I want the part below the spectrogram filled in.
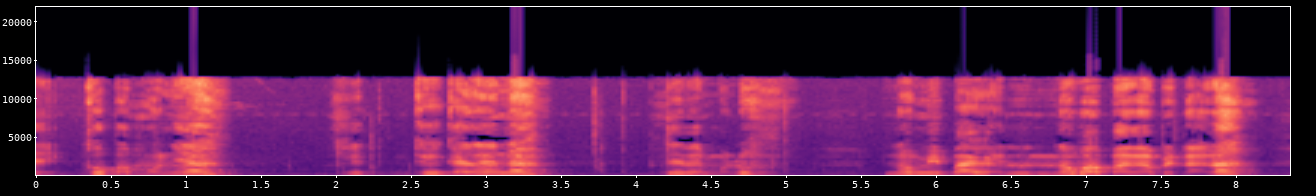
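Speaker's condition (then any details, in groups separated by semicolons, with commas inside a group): Cerebral palsy; uses wheelchair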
